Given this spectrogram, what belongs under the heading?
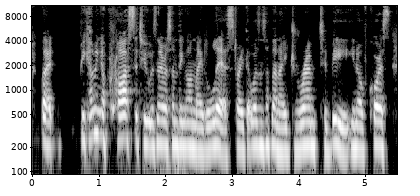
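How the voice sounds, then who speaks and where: In a New England accent, a woman talks at a very fast pace. Her intonation is fairly even. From Massachusetts, North Shore. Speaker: survivor advocate and speaker. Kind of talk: interview testimony.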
